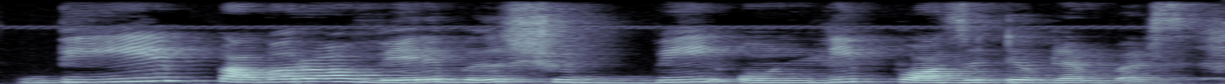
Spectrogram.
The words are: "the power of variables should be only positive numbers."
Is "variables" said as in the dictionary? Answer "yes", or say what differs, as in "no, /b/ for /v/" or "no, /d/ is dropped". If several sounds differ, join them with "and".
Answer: no, /l/ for /ɹ/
